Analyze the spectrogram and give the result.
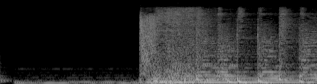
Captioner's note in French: zap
